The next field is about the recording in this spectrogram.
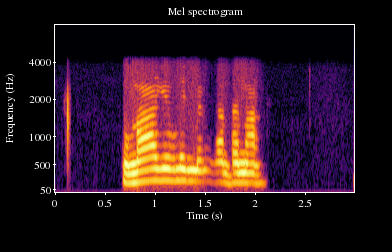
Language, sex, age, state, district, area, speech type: Santali, male, 18-30, Jharkhand, Pakur, rural, conversation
